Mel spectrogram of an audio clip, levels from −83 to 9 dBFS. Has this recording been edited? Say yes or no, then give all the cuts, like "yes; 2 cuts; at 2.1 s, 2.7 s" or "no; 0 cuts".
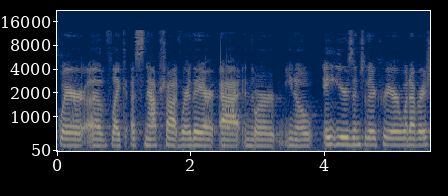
yes; 2 cuts; at 1.8 s, 2.9 s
